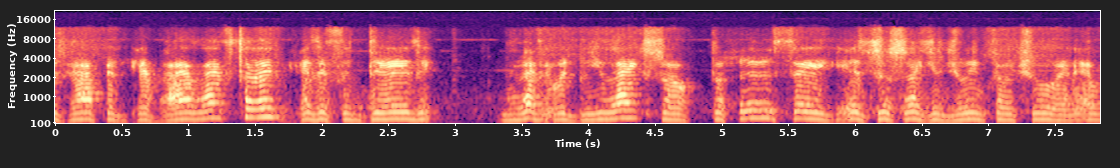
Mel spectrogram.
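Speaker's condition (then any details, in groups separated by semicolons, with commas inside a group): Spinal muscular atrophy type 2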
